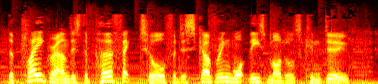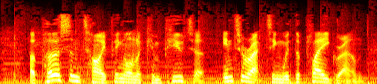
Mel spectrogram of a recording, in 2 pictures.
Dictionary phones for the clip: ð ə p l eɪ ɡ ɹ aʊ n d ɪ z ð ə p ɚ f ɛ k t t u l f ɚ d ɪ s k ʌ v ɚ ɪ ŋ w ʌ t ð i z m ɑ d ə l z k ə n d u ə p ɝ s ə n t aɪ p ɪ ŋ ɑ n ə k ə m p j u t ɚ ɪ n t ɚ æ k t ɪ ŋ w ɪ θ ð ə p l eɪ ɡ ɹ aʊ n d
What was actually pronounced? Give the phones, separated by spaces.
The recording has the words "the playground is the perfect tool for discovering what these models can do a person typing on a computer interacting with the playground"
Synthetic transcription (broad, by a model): ð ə p l eɪ ɡ ɹ aʊ n d ɪ z ð ə p ɚ f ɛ k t t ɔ f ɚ d ɪ s k ʌ v ɚ ɪ ŋ w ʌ t ð i z m ɑ d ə l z k ə n d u ə p ɝ s ə n t aɪ p ɪ ŋ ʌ n ə k ə m p j u t ɚ ɪ n t ɚ æ k t ɪ ŋ w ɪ ð ə p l eɪ ɡ ɹ aʊ n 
